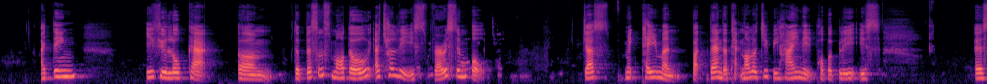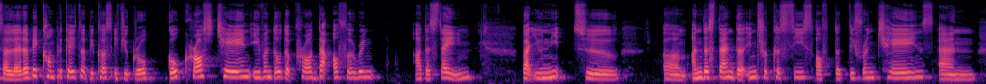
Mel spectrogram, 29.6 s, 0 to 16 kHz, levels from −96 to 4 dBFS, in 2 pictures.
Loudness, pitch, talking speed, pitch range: -32 LUFS, 205 Hz, 120 wpm, 180-225 Hz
